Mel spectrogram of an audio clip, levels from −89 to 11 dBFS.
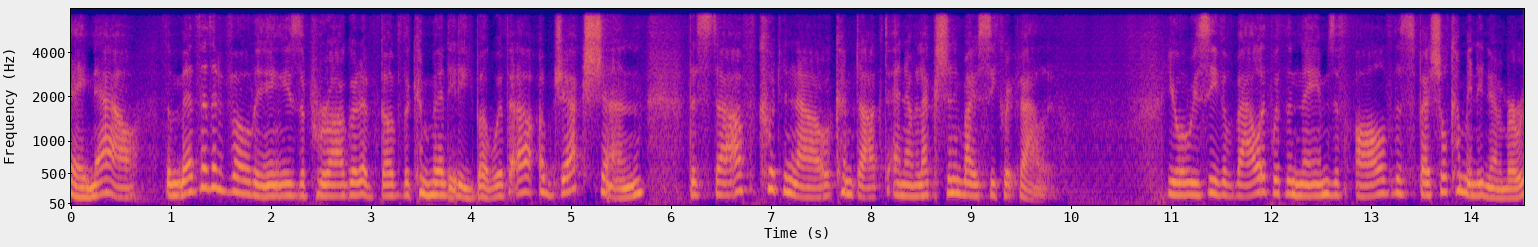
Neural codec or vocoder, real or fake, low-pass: codec, 16 kHz in and 24 kHz out, 0.4 kbps, LongCat-Audio-Codec, fine tuned four codebook decoder; fake; 7.2 kHz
